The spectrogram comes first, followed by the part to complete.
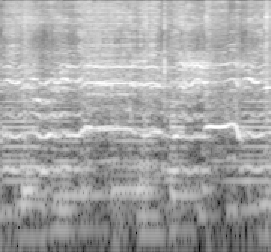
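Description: Church praise team singing with musical accompaniment, a lead voice holding wavering, sliding notes over the group.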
